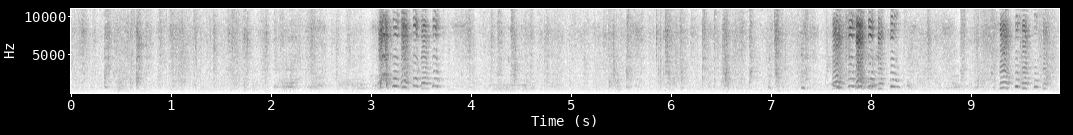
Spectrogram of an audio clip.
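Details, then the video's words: An 8-week-old male bulldog puppy snoring in its sleep. High, squeaky, whistled nasal bursts come at about 3, 7.5 and 9.5 seconds. Soft, wheezy breathing fills the gaps between them. "Snoring Bull Aken"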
